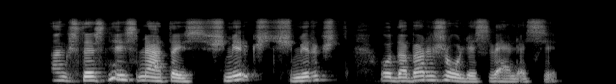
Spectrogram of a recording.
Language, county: Lithuanian, Panevėžys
